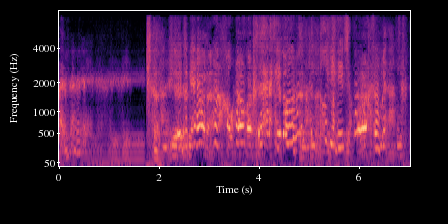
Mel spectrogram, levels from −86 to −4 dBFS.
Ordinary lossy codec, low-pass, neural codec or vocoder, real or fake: MP3, 32 kbps; 7.2 kHz; codec, 16 kHz, 0.5 kbps, FreqCodec, smaller model; fake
